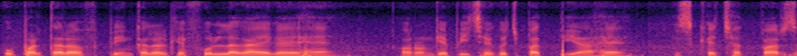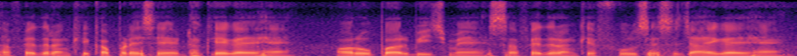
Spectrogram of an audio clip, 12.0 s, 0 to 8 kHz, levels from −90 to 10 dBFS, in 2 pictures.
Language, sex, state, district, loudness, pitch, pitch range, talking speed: Hindi, male, Arunachal Pradesh, Lower Dibang Valley, -19 LUFS, 130 Hz, 125-140 Hz, 190 wpm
